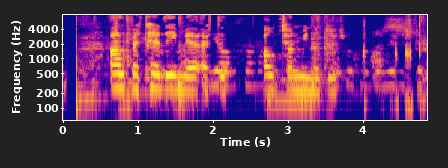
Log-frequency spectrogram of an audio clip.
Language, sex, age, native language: Icelandic, female, 18-19, Icelandic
